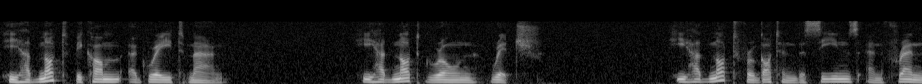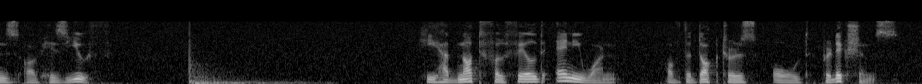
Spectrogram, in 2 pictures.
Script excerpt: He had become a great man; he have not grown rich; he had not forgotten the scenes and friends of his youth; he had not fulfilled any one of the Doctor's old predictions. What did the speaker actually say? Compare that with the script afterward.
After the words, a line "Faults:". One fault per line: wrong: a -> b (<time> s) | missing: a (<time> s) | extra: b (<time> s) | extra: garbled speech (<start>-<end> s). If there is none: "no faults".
He had not become a great man; he had not grown rich; he had not forgotten the scenes and friends of his youth; he had not fulfilled any one of the Doctor's old predictions.
Faults:
extra: not (0.4 s)
wrong: have -> had (3.7 s)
